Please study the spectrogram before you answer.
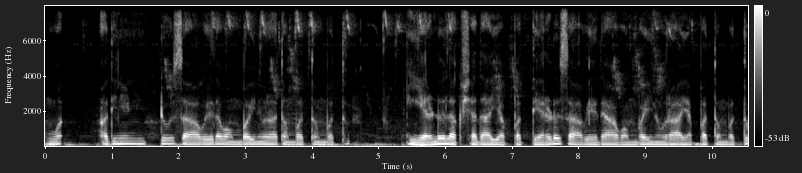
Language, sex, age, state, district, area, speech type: Kannada, male, 18-30, Karnataka, Chikkaballapur, rural, spontaneous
